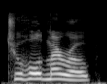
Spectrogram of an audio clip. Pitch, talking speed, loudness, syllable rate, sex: 230 Hz, 225 wpm, -12 LUFS, 4.4 syllables/s, female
